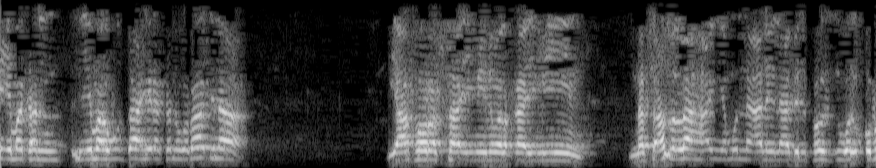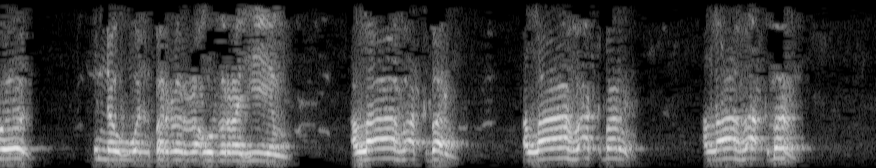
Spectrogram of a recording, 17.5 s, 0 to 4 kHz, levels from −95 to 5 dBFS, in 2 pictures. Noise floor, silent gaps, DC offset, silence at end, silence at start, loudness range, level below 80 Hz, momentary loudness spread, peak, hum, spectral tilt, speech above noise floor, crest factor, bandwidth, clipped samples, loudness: -74 dBFS; none; under 0.1%; 0.7 s; 0 s; 3 LU; -62 dBFS; 11 LU; 0 dBFS; none; -9 dB/octave; 58 dB; 16 dB; 4 kHz; under 0.1%; -16 LUFS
